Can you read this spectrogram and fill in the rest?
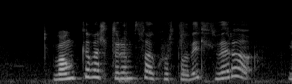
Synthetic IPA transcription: vawŋkavɛl̥t̪ʏɾʏmθaðkʰvɔr̥t̪θaðvɪt̪lvɛːɾa

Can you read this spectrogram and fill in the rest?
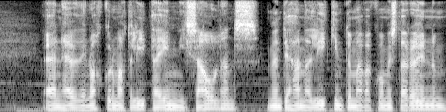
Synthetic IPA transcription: ɛnɦɛvðɪnɔhkʏɾmawht̪liːt̪aɪnːisaːwlansmʏnt̪ɪɦanːaðliːcɪnt̪ʏmhavakʰɔːmɪst̪awrœːɥjnʏm

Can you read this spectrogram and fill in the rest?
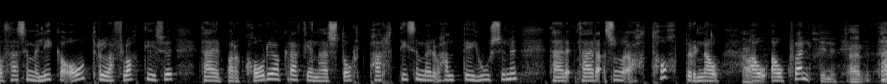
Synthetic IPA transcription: wθasɛmɛɾliːka̰ʔo̰ːwt̪ɾʏlaflɔht̪sʏθaðɛɾpaːɾakʰoːwɾɛɔkɾafiɛnaθaðɛɾ̥st̪owr̥t̪̚pʰar̥t̪isɛmɛɾɦalt̪ɪvihuːsɪnːʏθaðɛɾθaðɛɾasɔnat̪ʰɔhpʏɾnawawʔawkʰvœlt̪ɪnʏ

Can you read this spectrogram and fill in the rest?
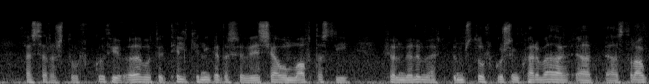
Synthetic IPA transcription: θɛsːɛɾast̪ul̥kʏθviœːðvʏt̪ʏt̪ʰɪlcʰɪnːiŋkat̪naɾ̥sɛmvɪðsjaːwʏmɔft̪ast̪i | fjœlmɛlʏmɛʏmst̪ulkʏɾ̥sɛmkʰvɛɾvɛðaɛðaɛðast̪ɾaːw

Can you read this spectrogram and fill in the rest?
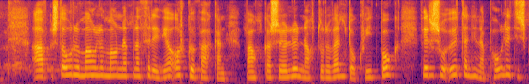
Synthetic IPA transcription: avst̪oːwɾʏmaːwlʏmawnɛpnaθɾɪðjaʔɔr̥kʏpʰahkan | pawŋ̥kasœːlʏnawht̪uɾavɛnt̪ɔɣkʰviːt̪̚poːwkfɪɾɪɾ̥svɔʔʏːt̪anɦiːnapʰoːwlɪt̪isk

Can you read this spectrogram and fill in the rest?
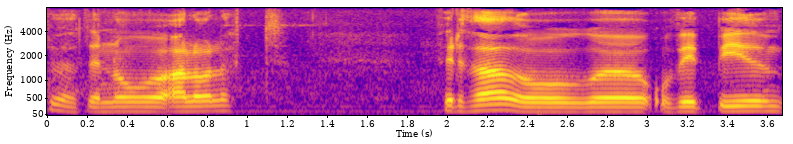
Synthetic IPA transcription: ʏθɛht̪ɛɾnoːwalvalɛxt̪ | fɪɾɪɾθaðɔɣɔ̰ɣvɪðpiːðʏm

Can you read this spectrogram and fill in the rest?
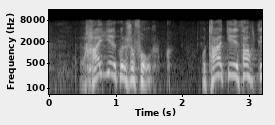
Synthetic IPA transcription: hajɪɾehkvəɾɛsɔfowl̥k | ɔɣt̪ʰaðcɛðɪθawht̪θi

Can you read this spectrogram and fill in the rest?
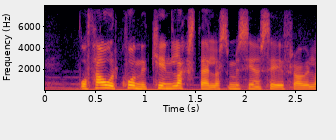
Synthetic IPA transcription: ɔɣθawɛɾ̥kʰɔːmɪðcʰɪnːlaxst̪aːjlaɾ̥sɛmɛɾ̥siːðanseːjðɪfɾawɪla

